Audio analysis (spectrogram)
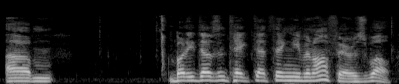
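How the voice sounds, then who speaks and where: A man's voice: on the high side, a little slow, a little mellow, no echo. A man hosting live talk radio from a studio, blunt and profane as he needles his co-host.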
